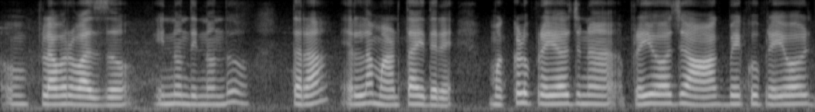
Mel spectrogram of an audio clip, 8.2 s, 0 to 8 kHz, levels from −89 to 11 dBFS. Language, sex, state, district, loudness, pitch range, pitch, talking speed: Kannada, female, Karnataka, Raichur, -19 LUFS, 220-235 Hz, 230 Hz, 105 wpm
